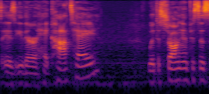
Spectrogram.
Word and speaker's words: Hecate: either pronounced is either hekate with a strong emphasis as long as you're putting a strong emphasis on the middle syllable so hekate or hekato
